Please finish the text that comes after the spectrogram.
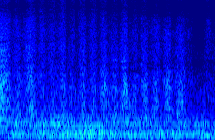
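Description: Hands rub denim shorts firmly against a stencil board, giving a steady, soft close-up scrubbing and brushing noise with faint rhythmic strokes, low in level and continuous.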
